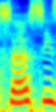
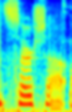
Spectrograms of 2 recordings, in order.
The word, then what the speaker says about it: Saoirse: Sie spricht sich nicht Cersei, sondern Saoirse aus.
